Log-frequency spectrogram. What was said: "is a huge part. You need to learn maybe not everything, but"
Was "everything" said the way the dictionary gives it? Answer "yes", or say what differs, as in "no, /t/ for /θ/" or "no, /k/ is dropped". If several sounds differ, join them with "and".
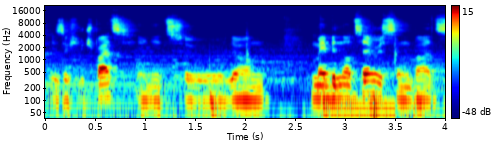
no, /s/ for /θ/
